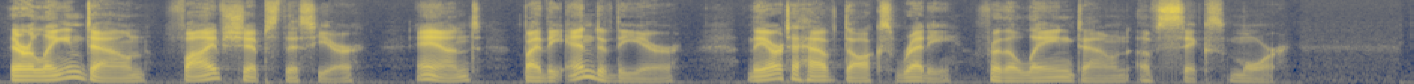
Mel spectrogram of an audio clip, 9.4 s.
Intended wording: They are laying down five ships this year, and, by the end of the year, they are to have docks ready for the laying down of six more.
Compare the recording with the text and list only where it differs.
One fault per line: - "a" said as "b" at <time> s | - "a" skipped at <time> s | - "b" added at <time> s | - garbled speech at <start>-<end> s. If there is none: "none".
none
